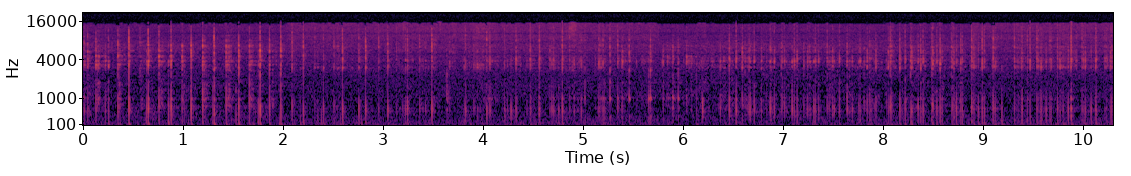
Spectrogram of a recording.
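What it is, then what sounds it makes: Bamboo bowl. Fingernails scratch and tap the curved underside of a medium, empty bamboo bowl. The result is a quiet, steady stream of rapid, dry clicks and scratchy rustling, with a woody tone around 620 Hz and very short decay after each tap.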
